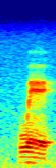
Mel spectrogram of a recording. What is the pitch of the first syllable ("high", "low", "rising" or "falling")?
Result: low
